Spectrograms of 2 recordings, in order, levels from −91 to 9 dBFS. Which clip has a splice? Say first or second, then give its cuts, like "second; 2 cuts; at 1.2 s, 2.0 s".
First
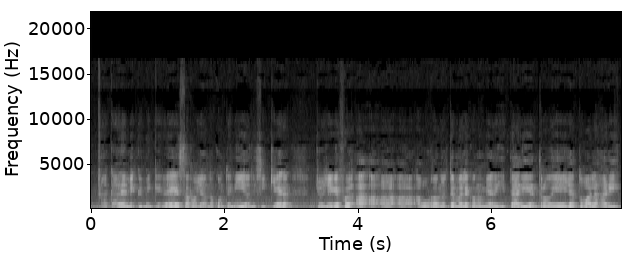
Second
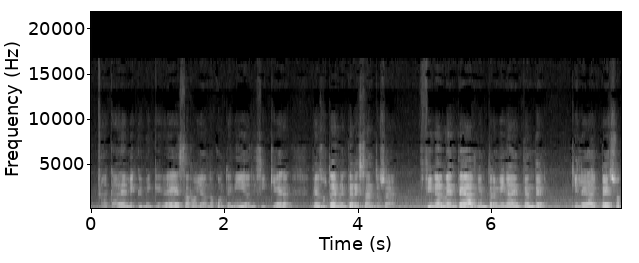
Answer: second; 1 cut; at 3.3 s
